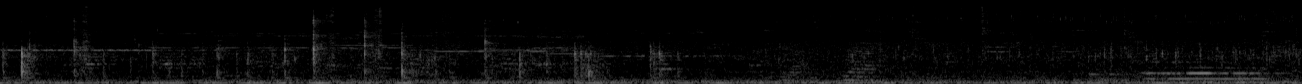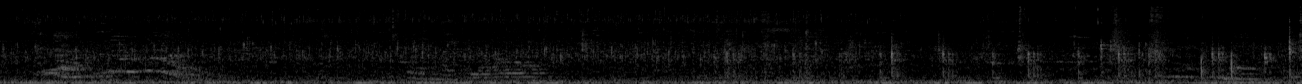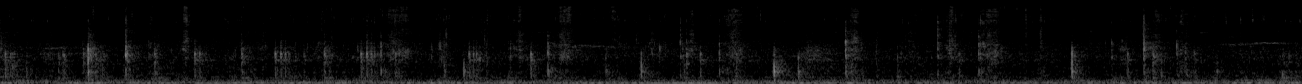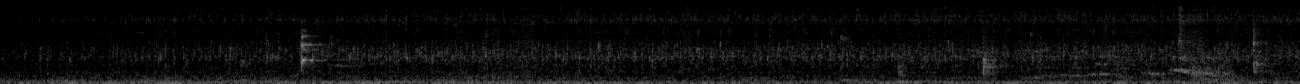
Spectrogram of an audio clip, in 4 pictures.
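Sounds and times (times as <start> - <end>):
wet stirring of thick sauce: 0.0 - 52.0
spoon knocking against pan: 42.0 - 42.4.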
